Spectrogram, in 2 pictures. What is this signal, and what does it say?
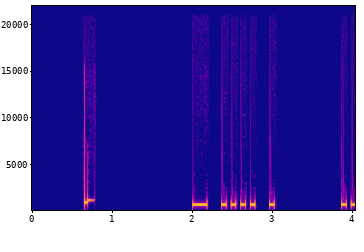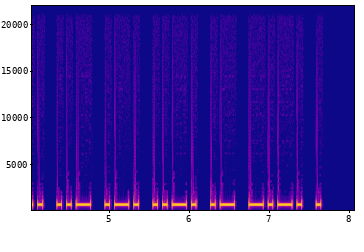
Morse code, heard as a keyed tone, about 20 wpm, 700 Hz. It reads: THE SURFACE
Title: 2x Word-Spacing - Sets of 4 Words - 20wpm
